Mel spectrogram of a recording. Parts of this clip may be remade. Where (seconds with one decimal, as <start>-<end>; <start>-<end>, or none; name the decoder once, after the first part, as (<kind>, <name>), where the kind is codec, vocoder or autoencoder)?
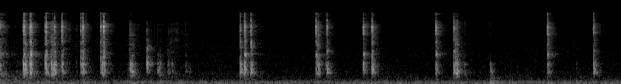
none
